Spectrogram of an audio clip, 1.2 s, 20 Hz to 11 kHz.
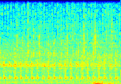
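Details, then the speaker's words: Audi S (2014) cold start. A fast metallic chattering rattle from the top of the engine rises then fades; obvious when cold, not heard when warm. Caused by a broken timing chain guide letting the chain slap. "它这个声音啊，是从慢慢起来，再慢慢又没掉。循序渐进的，它不是一直响在那里，刚好撞到那个位置，它就响了。冷车的时候比较明显，热车的时候啊，昨天听不出来。"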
